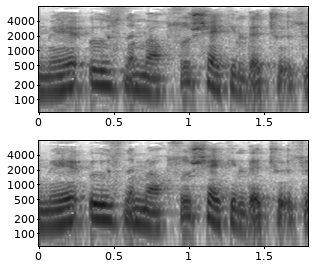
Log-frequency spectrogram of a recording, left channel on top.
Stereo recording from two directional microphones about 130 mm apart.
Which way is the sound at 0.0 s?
10° right (ahead or behind).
